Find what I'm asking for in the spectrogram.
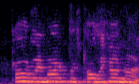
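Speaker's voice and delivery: very high, taunting, mocking voice. Speaker answers his own question when nobody responds, mocking voice. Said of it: "I'll answer my own questions in a mocking voice like that".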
